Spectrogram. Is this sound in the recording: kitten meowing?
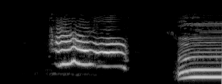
yes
